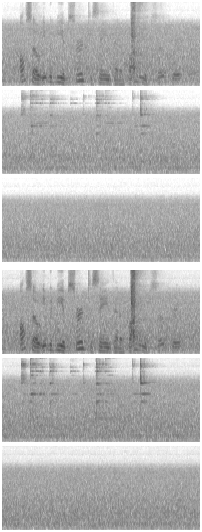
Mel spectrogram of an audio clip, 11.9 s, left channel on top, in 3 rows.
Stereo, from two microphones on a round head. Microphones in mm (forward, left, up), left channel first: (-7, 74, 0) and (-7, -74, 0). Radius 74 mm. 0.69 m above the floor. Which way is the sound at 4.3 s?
30° right (ahead or behind).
